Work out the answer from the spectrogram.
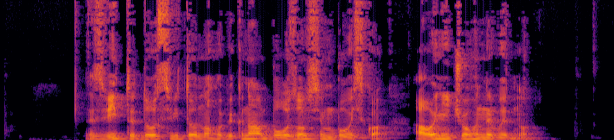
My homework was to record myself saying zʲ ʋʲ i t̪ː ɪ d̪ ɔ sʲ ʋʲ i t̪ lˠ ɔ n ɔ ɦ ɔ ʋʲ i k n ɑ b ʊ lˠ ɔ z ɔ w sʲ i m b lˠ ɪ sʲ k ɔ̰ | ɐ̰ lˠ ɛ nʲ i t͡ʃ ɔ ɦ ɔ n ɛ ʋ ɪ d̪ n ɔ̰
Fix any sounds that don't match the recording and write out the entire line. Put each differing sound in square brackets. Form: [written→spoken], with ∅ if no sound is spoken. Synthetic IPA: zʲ ʋʲ i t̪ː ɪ d̪ ɔ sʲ ʋʲ i t̪ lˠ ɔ n ɔ ɦ ɔ ʋʲ i k n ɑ b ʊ lˠ ɔ z ɔ w sʲ i m b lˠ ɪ sʲ k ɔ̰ | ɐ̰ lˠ ɛ nʲ i t͡ʃ ɔ ɦ ɔ n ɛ ʋ ɪ d̪ n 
